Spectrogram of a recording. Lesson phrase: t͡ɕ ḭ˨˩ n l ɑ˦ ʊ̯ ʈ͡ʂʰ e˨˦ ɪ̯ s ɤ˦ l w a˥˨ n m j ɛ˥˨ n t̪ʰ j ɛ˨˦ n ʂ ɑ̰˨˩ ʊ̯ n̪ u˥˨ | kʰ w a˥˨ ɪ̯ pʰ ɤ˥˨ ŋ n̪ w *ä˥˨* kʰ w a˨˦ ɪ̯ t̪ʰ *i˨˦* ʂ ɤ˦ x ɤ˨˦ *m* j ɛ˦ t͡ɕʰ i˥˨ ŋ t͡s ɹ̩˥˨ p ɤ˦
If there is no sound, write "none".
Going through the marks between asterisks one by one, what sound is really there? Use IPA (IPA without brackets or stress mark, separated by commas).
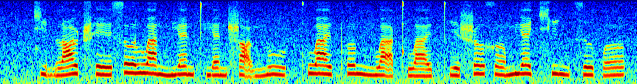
ä̰˨˩, i˨˦, m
